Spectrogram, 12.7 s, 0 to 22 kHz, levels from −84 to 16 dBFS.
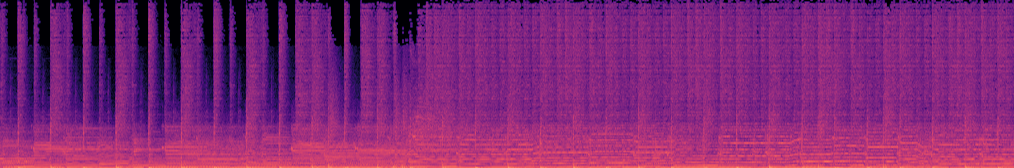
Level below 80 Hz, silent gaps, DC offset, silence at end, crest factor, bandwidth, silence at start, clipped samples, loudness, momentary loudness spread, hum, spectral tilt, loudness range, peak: -22 dBFS; none; under 0.1%; 0 s; 14 dB; over 20 kHz; 0 s; under 0.1%; -15 LUFS; 2 LU; none; -4.5 dB/octave; 1 LU; -2 dBFS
